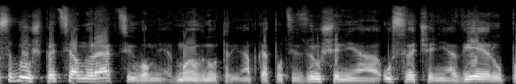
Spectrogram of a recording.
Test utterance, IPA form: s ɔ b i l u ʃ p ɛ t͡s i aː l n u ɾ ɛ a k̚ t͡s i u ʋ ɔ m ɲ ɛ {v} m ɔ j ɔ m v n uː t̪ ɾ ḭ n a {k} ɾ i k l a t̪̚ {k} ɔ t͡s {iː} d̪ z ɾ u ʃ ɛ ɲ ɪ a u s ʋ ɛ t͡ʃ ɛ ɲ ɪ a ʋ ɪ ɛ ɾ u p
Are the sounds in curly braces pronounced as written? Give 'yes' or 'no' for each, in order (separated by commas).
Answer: yes, no, no, no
